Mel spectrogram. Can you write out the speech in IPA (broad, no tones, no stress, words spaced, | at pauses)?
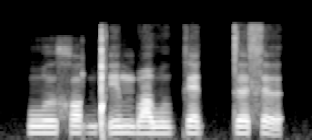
wʊ xɔǃʼɪmbɑ wukɛtːəsə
